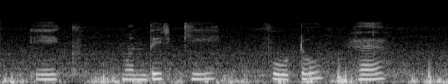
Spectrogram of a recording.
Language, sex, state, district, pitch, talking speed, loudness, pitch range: Hindi, female, Punjab, Fazilka, 230 Hz, 65 wpm, -17 LUFS, 150-240 Hz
